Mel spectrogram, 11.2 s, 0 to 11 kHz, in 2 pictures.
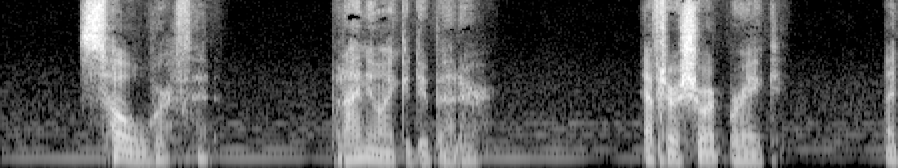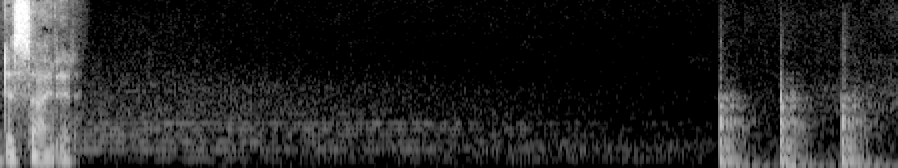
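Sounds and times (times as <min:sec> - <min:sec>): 
speech: 0:00.5 - 0:01.4, 0:02.1 - 0:03.1, 0:04.0 - 0:04.9, 0:05.5 - 0:06.2
knocking on a door: 0:10.1 - 0:11.2.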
